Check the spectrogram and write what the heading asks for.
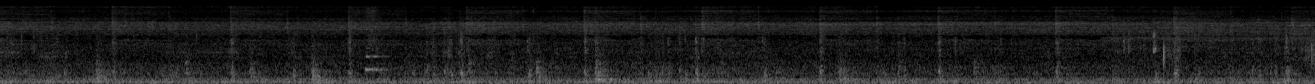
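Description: Steady low hum and hiss from an Amtrak Keystone passenger train standing at a station platform, with a few faint scattered clicks and knocks.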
